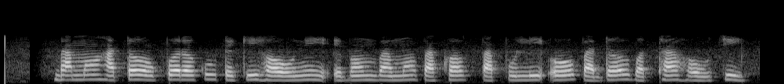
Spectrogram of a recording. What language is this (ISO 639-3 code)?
ori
